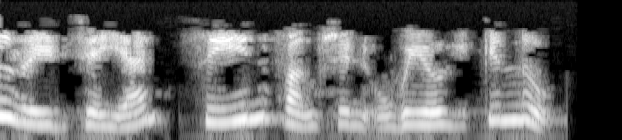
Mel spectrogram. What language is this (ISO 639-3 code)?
mal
